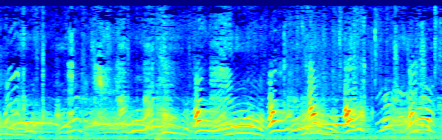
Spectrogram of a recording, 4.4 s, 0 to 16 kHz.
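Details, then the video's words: Six one-week-old Yorkshire Terrier puppies squeal and whimper together in overlapping, high, arching cries that rise and fall, some sharp squeaks standing out near the middle and end, with a steady low hum beneath. "6 yorkie puppies"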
